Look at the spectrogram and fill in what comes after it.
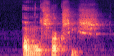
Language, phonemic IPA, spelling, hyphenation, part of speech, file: Dutch, /ˌɑ.ŋəlˈsɑk.sis/, Angelsaksisch, An‧gel‧sak‧sisch, adjective / proper noun, Nl-Angelsaksisch.ogg
- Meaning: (adjective) Anglo-Saxon (pertaining to the West-Germanic peoples in early mediaeval Britain or their language)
